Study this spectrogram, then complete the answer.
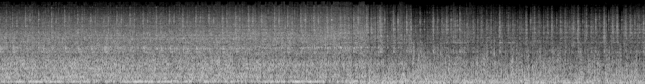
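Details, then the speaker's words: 2000 Ford Expedition 4.6 V8 at idle: constant fast uneven metallic clatter like marbles in a can, slack timing chain slapping against its housing. "you can hear this clickey clacky noise sounds like marbles in a can or whatever common chain is slapping against the side of the housing"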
